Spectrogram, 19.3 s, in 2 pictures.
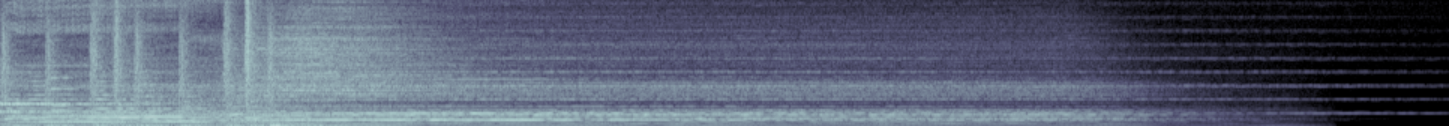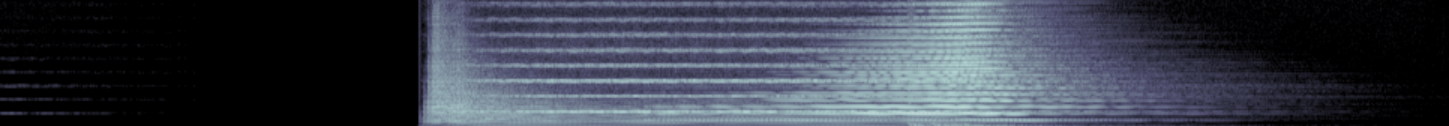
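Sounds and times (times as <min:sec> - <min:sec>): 
ethnic action film score: 0:00.0 - 0:08.2, 0:12.5 - 0:17.4.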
